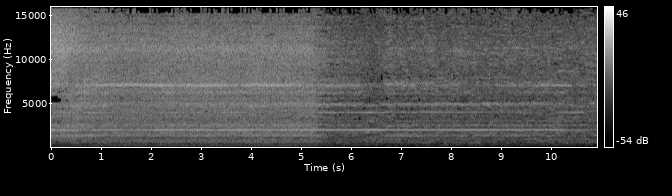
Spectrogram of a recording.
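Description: Hair dryer running steadily, aimed at the face: a continuous rush of air with a thin, steady motor whine. It gets a little softer about five and a half seconds in.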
